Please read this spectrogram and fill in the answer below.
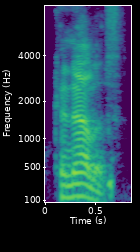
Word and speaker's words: Canales: How do you pronounce his last name? Craig. The Panthers coach? Canales? Yeah. Canales.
